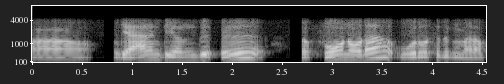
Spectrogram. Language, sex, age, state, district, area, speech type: Tamil, male, 18-30, Tamil Nadu, Ariyalur, rural, conversation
